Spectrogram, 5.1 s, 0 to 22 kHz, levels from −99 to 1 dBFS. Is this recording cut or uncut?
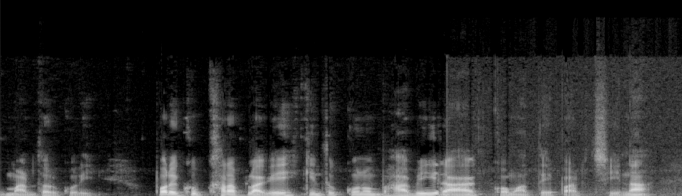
uncut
